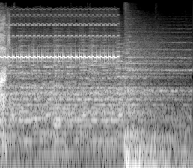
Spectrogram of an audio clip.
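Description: A phone ringtone rings on unanswered, a loud, steady electronic melody that cuts off abruptly after about two seconds, leaving a low background hum.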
